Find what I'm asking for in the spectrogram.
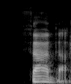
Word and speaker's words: Zara: Zara, und ich bleib dabei, wird tatsächlich Zada ausgesprochen.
